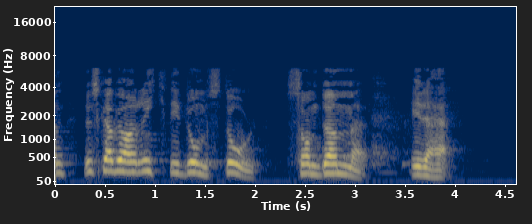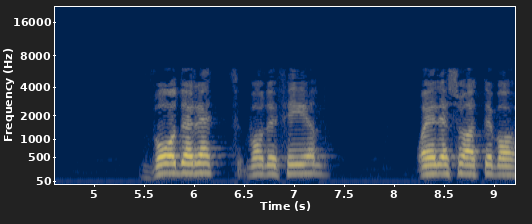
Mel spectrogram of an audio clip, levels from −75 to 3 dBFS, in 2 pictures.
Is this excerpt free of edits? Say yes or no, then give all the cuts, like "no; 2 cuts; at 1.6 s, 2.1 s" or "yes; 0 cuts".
yes; 0 cuts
